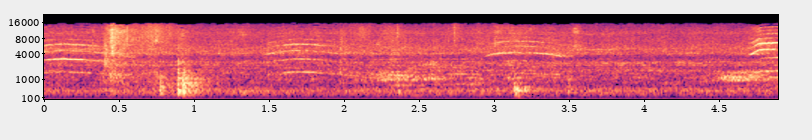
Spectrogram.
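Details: Ragdoll kittens raised in a home cattery in central Kansas, not kept in cages; several high, thin kitten meows come at irregular intervals, some arching up and down, over a low steady background hum indoors.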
